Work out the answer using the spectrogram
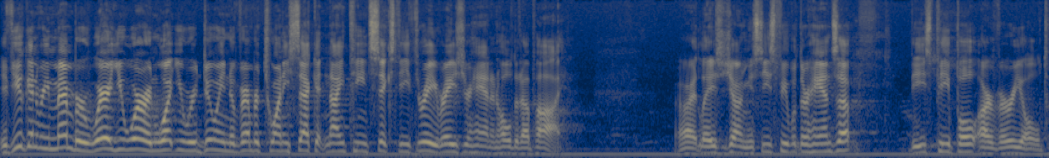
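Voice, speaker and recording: With an American accent, the speaker talks at a very fast pace in an animated tone, with very wide pitch swings. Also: man, high pitch for a man. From New Jersey, US. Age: 60s. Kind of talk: conference talk to live audience. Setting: stage with audience.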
